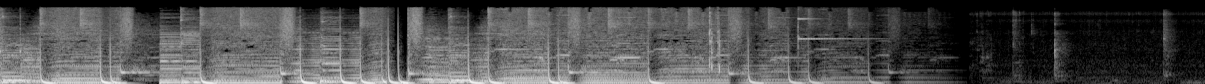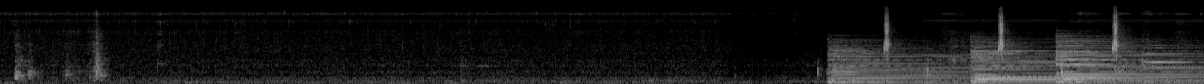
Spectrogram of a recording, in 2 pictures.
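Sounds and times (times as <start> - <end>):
electronic music: 0.3 - 9.3.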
